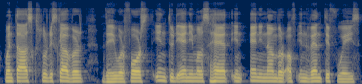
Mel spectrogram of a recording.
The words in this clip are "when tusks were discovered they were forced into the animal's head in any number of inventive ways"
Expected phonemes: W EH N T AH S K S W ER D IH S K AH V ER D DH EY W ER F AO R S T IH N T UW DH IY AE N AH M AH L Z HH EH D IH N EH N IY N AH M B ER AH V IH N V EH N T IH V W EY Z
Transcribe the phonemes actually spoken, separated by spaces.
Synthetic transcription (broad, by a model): W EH N T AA S K S W ER D IH S K AH V ER D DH EY W ER F AO R S T IH N T UW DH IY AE N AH M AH L S HH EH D IH N EH N IY N AH M B ER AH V IH N V EH N T IH V W EY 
